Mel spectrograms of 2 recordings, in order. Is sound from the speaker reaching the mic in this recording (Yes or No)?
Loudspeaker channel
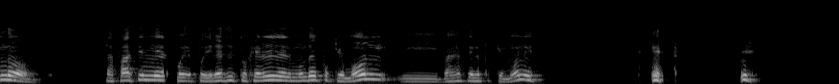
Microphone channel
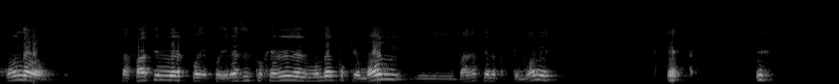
Yes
